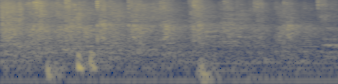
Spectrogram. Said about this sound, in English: I see too many guys clapping. What's going on?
